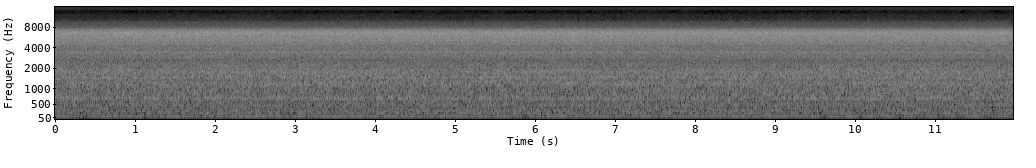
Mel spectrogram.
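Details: Uniform fan or air-conditioner drone fills a small room, steady from start to finish without any animal voice.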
